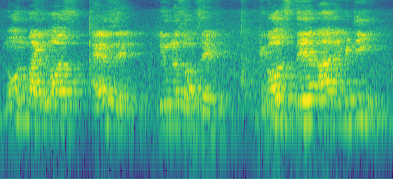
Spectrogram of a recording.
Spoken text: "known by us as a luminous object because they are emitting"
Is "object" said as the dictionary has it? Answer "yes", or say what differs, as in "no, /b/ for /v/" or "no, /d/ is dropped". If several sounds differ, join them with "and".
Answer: no, /k/ is dropped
